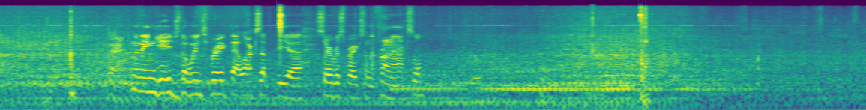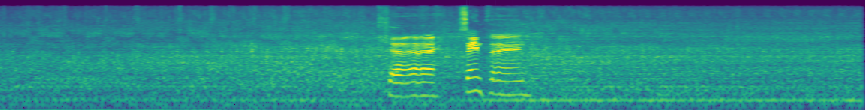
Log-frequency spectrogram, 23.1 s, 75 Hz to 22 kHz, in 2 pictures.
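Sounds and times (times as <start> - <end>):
diesel truck engines idling: 0.0 - 23.0
cab door shutting: 0.6 - 1.2, 7.3 - 9.2.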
